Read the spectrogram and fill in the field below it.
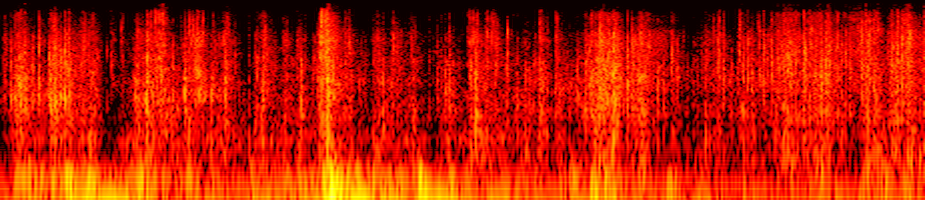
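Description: Continuous crinkling and crackling of shrink wrap being cut with scissors, with occasional tearing snips, close up, steady throughout with no talking.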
